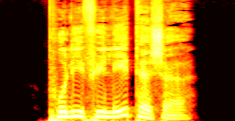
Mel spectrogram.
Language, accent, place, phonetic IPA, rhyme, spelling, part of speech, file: German, Germany, Berlin, [polifyˈleːtɪʃə], -eːtɪʃə, polyphyletische, adjective, De-polyphyletische.ogg
- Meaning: inflection of polyphyletisch: 1. strong/mixed nominative/accusative feminine singular 2. strong nominative/accusative plural 3. weak nominative all-gender singular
